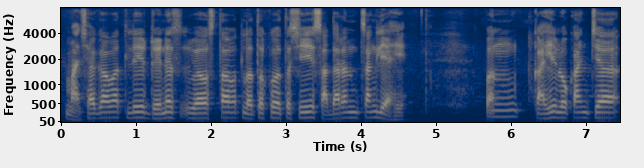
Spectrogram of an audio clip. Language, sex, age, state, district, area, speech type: Marathi, male, 45-60, Maharashtra, Amravati, rural, spontaneous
